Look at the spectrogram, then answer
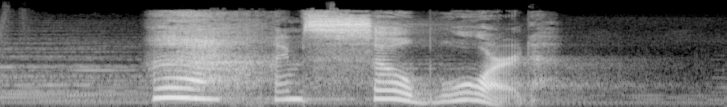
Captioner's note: sigh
